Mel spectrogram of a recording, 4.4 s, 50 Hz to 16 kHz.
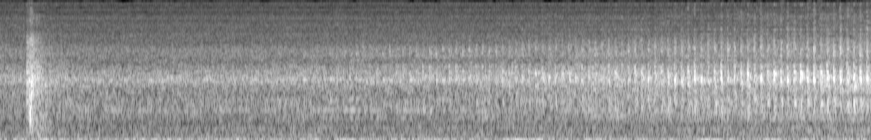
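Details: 2006 VW Mk4 TDI BEW diesel, 100k km, at idle: faint whirring rattle over the diesel clatter; loose, worn water pump.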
